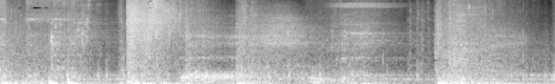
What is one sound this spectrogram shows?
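Metal weapons clash and clang loudly.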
